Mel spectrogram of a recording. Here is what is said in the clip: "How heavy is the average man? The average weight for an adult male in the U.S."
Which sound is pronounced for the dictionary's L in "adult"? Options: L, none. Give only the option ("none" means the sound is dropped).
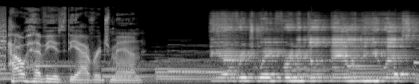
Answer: none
